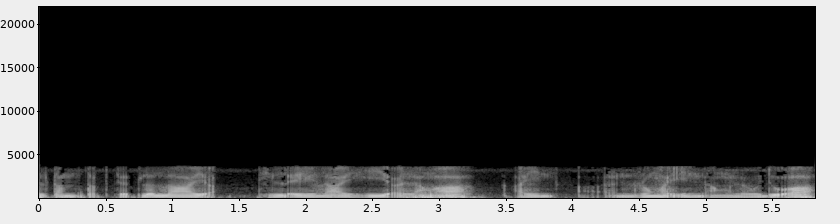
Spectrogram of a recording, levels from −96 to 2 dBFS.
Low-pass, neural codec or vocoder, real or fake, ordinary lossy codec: 3.6 kHz; none; real; AAC, 16 kbps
